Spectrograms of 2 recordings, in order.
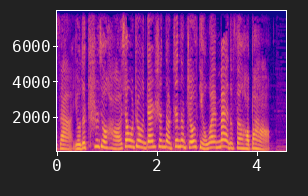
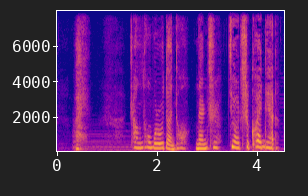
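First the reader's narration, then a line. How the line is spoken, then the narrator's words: Sighing. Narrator (Chinese): 我嫂子叹了口气说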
